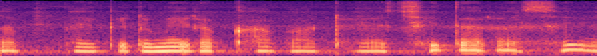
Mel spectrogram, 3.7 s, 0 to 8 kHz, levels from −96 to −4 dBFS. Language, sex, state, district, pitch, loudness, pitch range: Bhojpuri, female, Uttar Pradesh, Ghazipur, 190 Hz, -20 LUFS, 185-215 Hz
